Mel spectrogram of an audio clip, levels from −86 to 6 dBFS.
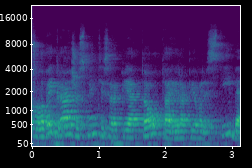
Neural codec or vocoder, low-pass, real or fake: none; 14.4 kHz; real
